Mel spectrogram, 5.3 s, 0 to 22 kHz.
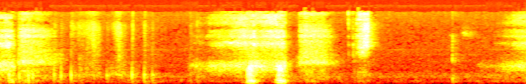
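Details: An 11-year-old Shih Tzu with breathing issues breathes with rough, snoring-like snorts and wheezes while awake.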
